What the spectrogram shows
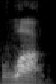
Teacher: you don't pronounce the 이응 at the beginning of the word. Only say the 와 and pronounce the 이응 at the end of the word as ng. So all you need to remember is that if the 이응 is at the beginning of the word, it has no sound.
